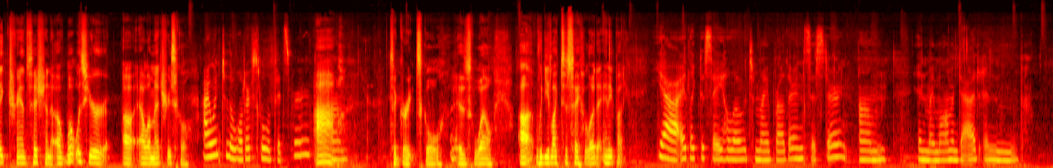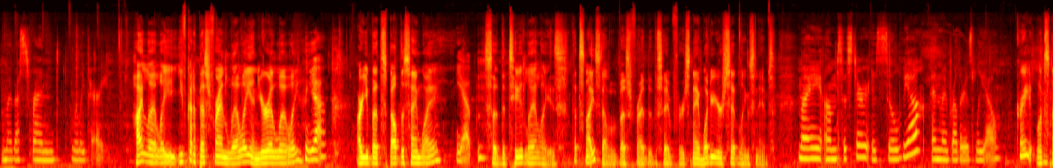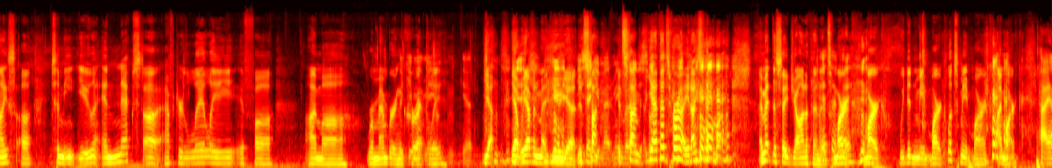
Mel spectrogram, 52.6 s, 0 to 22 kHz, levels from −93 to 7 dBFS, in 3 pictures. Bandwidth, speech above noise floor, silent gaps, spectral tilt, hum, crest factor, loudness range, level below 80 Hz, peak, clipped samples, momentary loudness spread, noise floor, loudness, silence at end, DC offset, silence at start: 17 kHz; 26 dB; none; -4 dB/octave; none; 20 dB; 16 LU; -44 dBFS; 0 dBFS; under 0.1%; 17 LU; -46 dBFS; -20 LUFS; 0 s; under 0.1%; 0 s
